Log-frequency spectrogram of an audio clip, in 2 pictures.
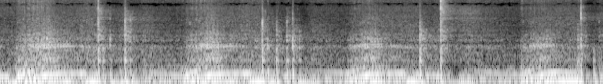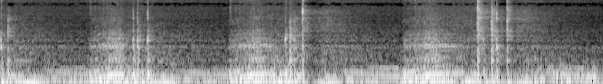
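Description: A car exhaust crackles and pops sharply between revs.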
